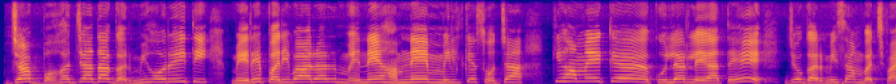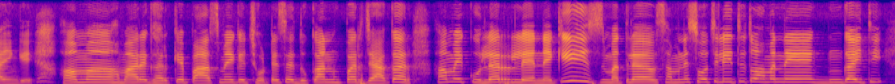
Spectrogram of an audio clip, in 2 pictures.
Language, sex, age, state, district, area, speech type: Hindi, female, 60+, Rajasthan, Jodhpur, rural, spontaneous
